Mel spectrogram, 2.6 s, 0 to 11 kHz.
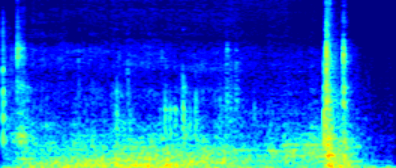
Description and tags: sliding wooden door close mic follow door scrape slow mic top wheels 2
a wooden sliding door being opened
door, shut, wooden, wheels, sliding, open, metalic, close, scrape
